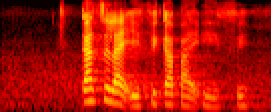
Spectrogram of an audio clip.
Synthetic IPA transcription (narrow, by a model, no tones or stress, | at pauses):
kʼat͡sʼɪlaʔɪfɪkʼapʼaʔɪːfɪ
